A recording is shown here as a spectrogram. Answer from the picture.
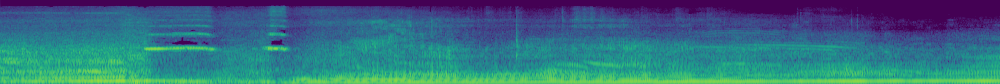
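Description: Rally car engine running hard at high revs. The pitch drops at a gear change about two seconds in, holds steady, then climbs again near the end.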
